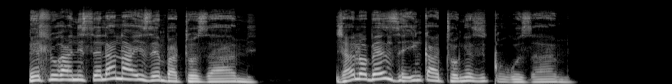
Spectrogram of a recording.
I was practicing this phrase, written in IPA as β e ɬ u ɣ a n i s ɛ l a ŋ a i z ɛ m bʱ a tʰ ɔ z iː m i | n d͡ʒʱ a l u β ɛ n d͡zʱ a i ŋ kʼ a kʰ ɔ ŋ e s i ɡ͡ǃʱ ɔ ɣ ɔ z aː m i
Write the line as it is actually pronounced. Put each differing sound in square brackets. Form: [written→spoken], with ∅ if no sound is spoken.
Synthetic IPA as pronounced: β e ɬ u ɣ a n i s ɛ l a [ŋ→n] a i z ɛ m bʱ a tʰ ɔ z [iː→aː] m i | n d͡ʒʱ a l [u→ɔ] β ɛ n d͡zʱ [a→ɛ] i ŋ kʼ a [kʰ→tʰ] ɔ ŋ e [s→z] i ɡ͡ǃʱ ɔ ɣ ɔ z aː m i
